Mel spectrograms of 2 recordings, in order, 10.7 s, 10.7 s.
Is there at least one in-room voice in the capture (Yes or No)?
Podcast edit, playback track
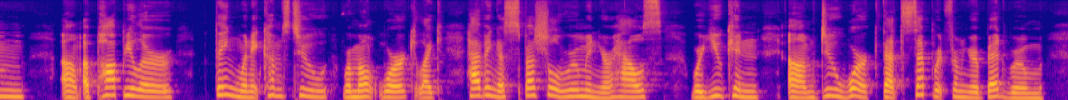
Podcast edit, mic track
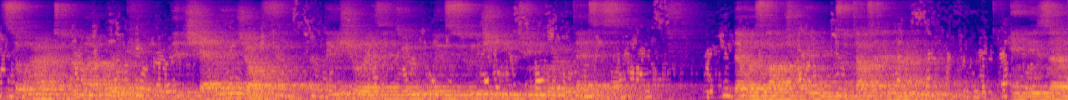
Yes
